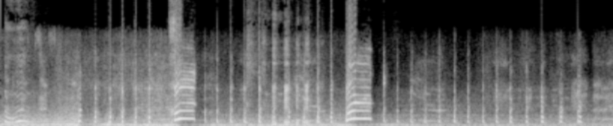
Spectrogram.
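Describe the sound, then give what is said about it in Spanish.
A person imitates a laying hen in a listener's WhatsApp audio message, a rapid run of clucks broken by two loud rising squawks, over a low steady hum in the background. “Esa es la gallina ponedora. Tremenda gallina, tremenda gallina.”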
